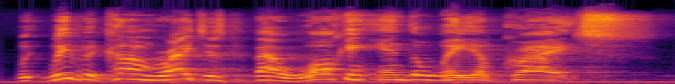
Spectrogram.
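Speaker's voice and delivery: rising preacher's delivery; preaching. Acted. Preacher builds again.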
